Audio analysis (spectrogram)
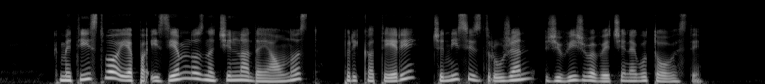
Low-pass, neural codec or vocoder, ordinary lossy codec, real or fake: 10.8 kHz; codec, 24 kHz, 1.2 kbps, DualCodec; none; fake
